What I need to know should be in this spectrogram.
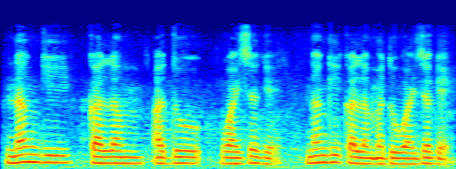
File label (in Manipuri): "Nangi kalam adu waijage?", Manipuri; Will you give me your pen?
